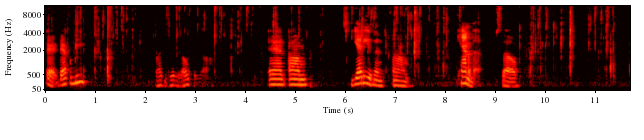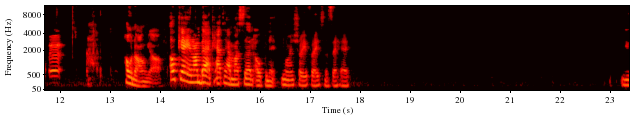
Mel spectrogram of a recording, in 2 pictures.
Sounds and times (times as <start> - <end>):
Speech: 0.0 - 0.8, 2.2 - 3.3, 4.5 - 5.3, 6.0 - 7.4, 8.3 - 9.5, 13.3 - 17.8
Crumpling, crinkling: 0.0 - 8.7, 9.4 - 13.1.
